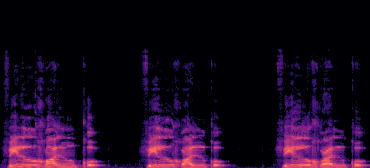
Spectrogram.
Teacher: قاف کو ہم نے حروف مصالیہ کی وجہ سے پر پڑھنا ہے، اور یہ زیر آپ بلو کلر میں دیکھ رہے ہیں جو یہ زیر جزم کے ساتھ بدل جائے گی۔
